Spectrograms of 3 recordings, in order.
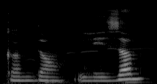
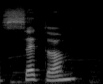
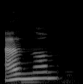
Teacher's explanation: avec le mot homme, vous entendrez zom comme dans les hommes, tom comme dans cet homme, nom comme dans un homme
